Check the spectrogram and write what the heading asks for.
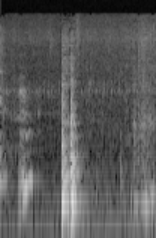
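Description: Mostly quiet room tone, broken by one short sharp knock or click a little under a second in.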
